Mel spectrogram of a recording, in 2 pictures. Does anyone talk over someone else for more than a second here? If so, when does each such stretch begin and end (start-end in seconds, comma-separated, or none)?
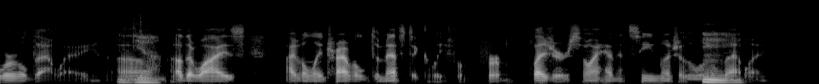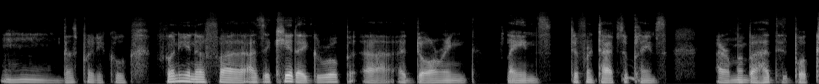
none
